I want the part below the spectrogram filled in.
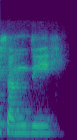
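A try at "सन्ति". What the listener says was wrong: The takara should be audible as takara. It should not go towards dakara.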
